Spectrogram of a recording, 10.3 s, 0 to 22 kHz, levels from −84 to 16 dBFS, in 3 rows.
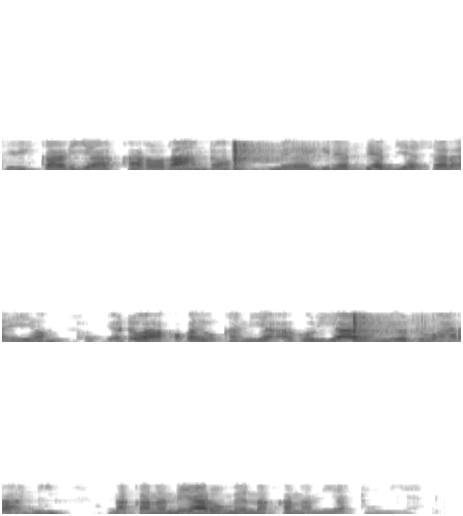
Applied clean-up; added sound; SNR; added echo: classical method Wiener filter.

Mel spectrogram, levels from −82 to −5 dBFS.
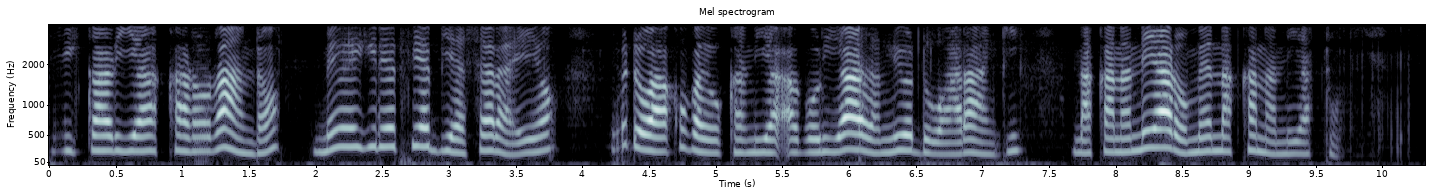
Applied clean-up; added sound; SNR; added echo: neural separator model SepFormer WHAM!.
